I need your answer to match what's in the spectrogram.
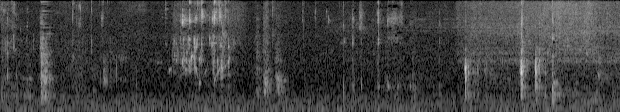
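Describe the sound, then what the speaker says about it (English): Warm milk is poured into a bowl in a kitchen, giving a soft, steady liquid trickle with a few faint drips near the end, heard alone with no talking. "once it's warm, you're going to add it into a bowl."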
